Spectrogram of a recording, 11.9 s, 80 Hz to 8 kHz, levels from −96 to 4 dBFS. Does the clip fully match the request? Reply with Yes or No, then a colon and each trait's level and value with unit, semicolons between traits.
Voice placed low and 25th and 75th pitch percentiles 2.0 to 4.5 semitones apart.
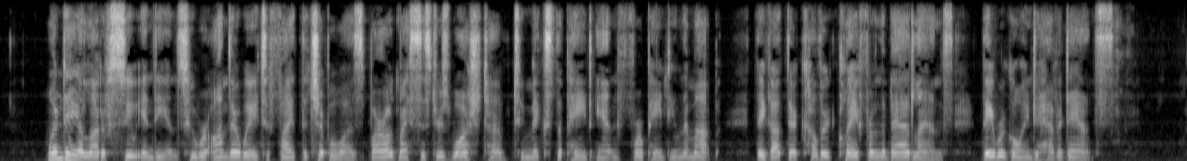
No: medium, 170 Hz; narrow, 2.5 semitones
